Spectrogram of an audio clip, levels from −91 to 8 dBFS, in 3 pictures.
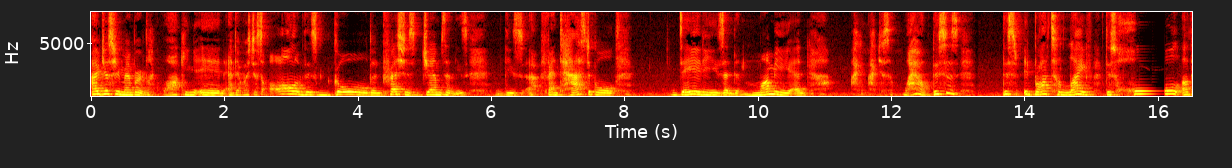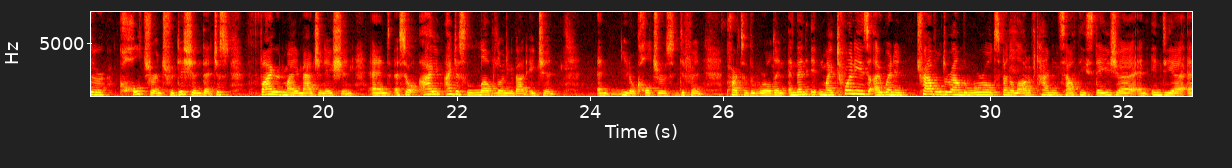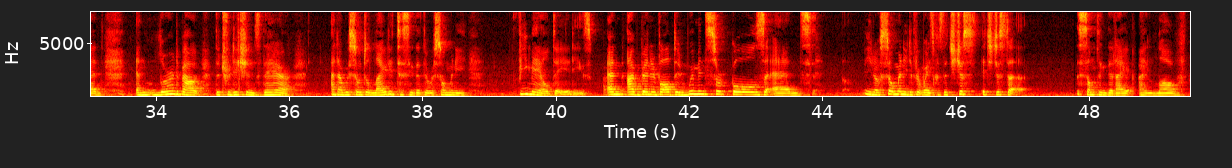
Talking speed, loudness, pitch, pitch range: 165 wpm, -19 LUFS, 210 Hz, 190-245 Hz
